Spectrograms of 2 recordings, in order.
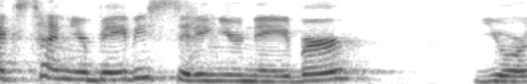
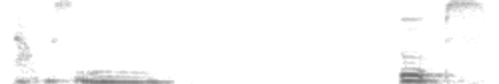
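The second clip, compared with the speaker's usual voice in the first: whispered, very soft guilty confession; secret inner thought; 4 semitones lower, 14 dB quieter than usual. Acted. Babysitter privately owning up to the blame, whispering. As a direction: whisper it as if to yourself. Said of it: "deep inside, you gotta think".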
